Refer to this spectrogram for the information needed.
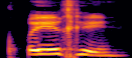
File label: "qiwixi", Archi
